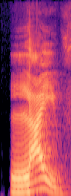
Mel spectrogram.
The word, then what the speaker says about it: live: for example लाइव, LIVE, जब भी हम लाइव लिखते हैं तो लाइव में साइलेंट ई है देखिए अंत में, इस ई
